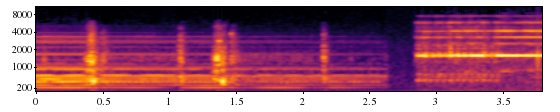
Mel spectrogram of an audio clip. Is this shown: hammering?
no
